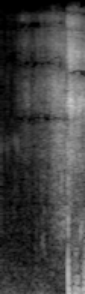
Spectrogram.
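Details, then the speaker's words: Mechanical ventilator noise heard in the background while the ventilator user speaks, introducing his podcast. "My name is. That noise you're hearing is my ventilator."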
